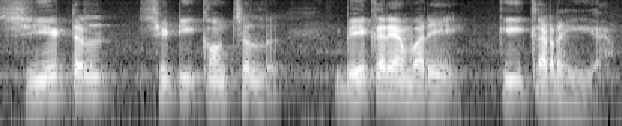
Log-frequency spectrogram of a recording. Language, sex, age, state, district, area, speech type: Punjabi, male, 60+, Punjab, Mohali, urban, read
